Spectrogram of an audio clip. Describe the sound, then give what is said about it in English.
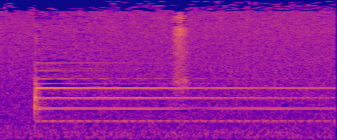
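A bell is struck once, giving a sharp onset followed by a long, pure, steady ring of several clear tones that sustains and fades only slightly over the next four seconds, quiet and alone. “if I strike this bell,”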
